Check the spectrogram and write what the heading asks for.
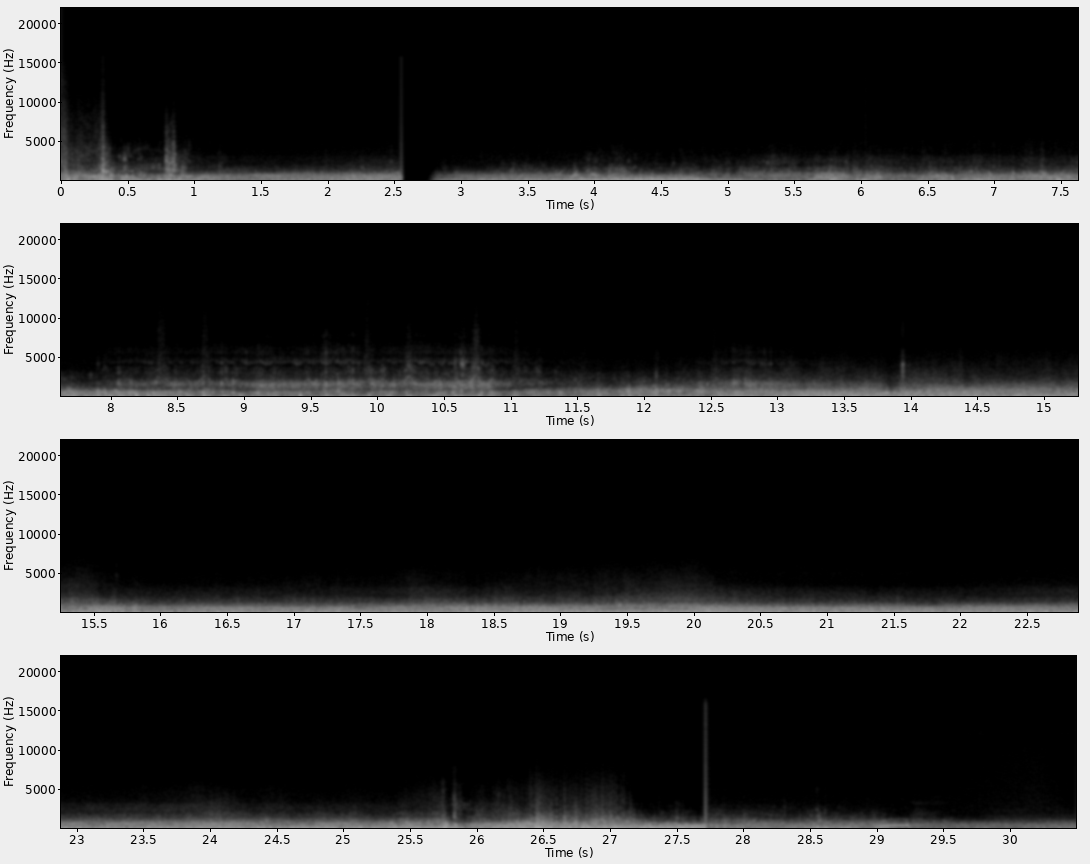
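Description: Close-up rush and splash of water from a surfboard riding a wave, heard on an action camera. The sound cuts out briefly between two and three seconds in and falls away near the end.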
